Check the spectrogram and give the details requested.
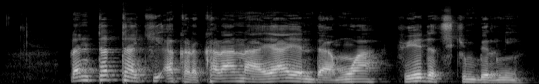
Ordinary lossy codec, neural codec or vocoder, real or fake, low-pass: none; none; real; 19.8 kHz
